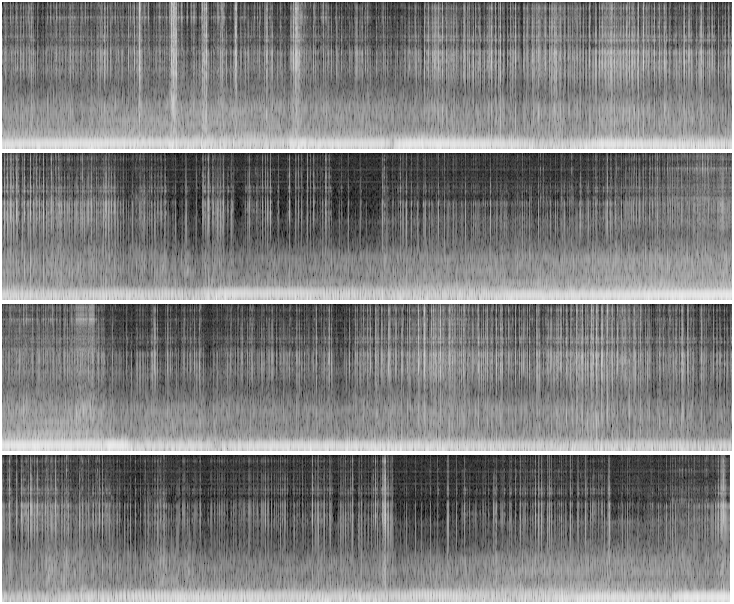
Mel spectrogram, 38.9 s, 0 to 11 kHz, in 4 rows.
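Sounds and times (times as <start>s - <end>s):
car engine at speed: 0.0s - 38.9s.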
